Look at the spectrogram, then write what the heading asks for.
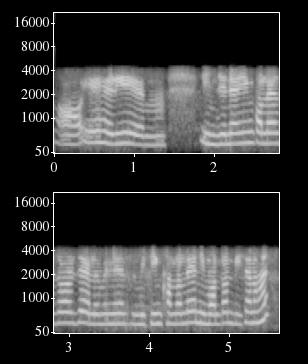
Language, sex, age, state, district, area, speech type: Assamese, female, 30-45, Assam, Golaghat, urban, conversation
